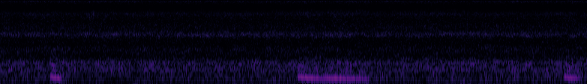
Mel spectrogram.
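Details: Sleeping cat snores as it dreams, giving three short low snorts: a quick one early, a drawn-out falling hum just after three seconds, and a last brief one near the end, with near silence between.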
